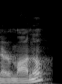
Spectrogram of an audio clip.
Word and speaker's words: hermano: First off, the H is silent, such as in hermano.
